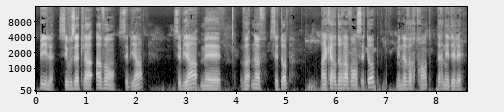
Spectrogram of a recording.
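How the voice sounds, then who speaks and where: A man's voice: mid-range voice, a little slow, slight background noise. A man working as a youth educator, firm and scolding with teenagers, raising his voice when annoyed. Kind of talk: coaching young people.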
